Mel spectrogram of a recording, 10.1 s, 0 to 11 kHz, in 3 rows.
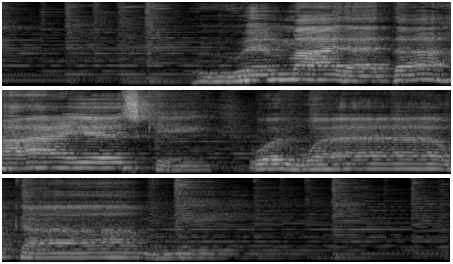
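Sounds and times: acoustic guitar strumming: 0.0s - 10.0s
man singing: 1.4s - 8.7s.

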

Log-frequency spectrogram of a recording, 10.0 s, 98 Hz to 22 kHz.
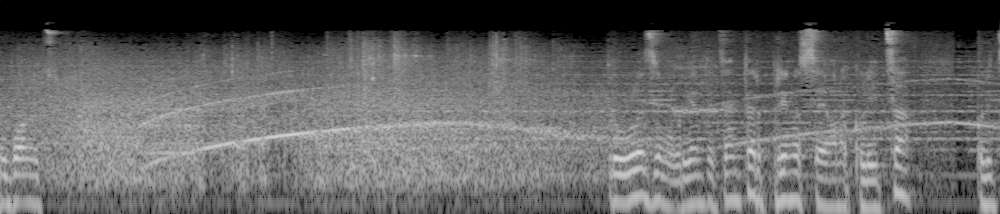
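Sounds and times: emergency vehicle siren: 0.0s - 10.0s
street traffic: 0.0s - 10.0s.

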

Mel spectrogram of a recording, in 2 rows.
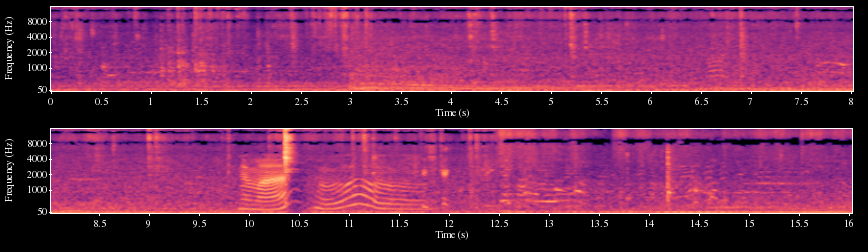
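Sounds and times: motor vehicle engine rumble: 0.0s - 16.0s
people talking: 9.5s - 15.7s.

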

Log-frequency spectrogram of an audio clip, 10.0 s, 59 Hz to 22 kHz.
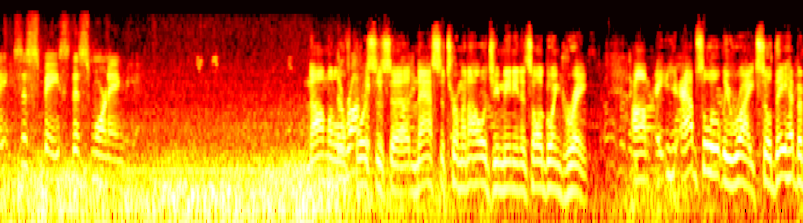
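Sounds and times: rocket engine rumble: 0.0s - 7.0s.

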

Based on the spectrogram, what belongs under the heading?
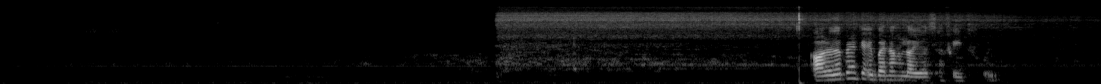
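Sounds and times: steady hiss: 4.0s - 11.0s.

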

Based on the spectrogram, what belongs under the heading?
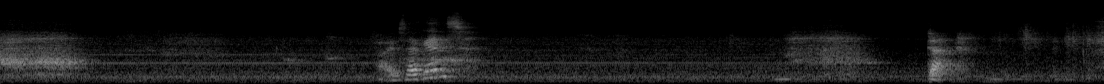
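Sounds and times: person exhaling hard: 7.8s - 8.8s.

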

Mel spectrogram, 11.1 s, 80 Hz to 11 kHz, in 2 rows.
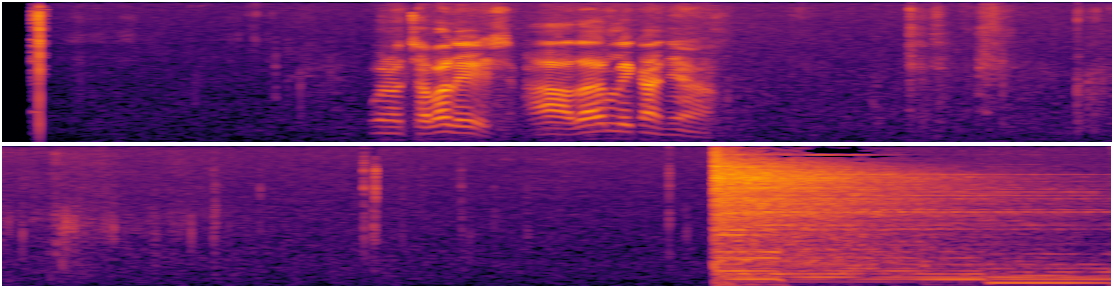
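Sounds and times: man speaking: 1.8s - 3.6s
tiny ticks: 6.5s - 9.1s.

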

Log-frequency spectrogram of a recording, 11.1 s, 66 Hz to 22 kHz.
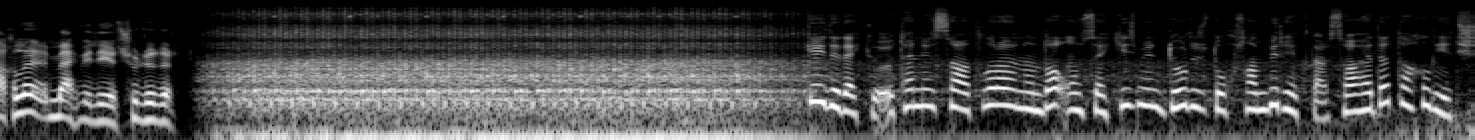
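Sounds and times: tractor diesel engine running: 1.5s - 11.0s.

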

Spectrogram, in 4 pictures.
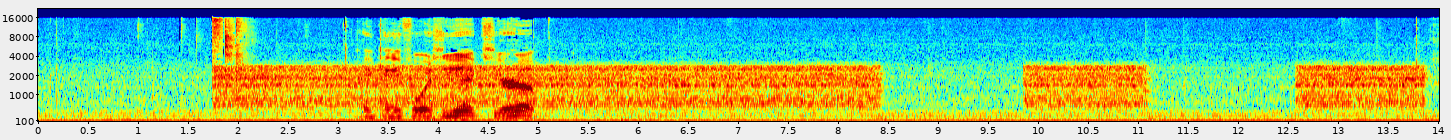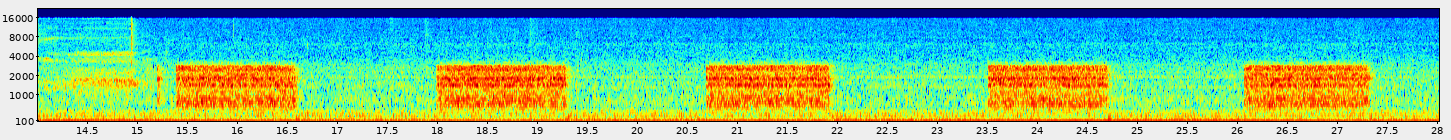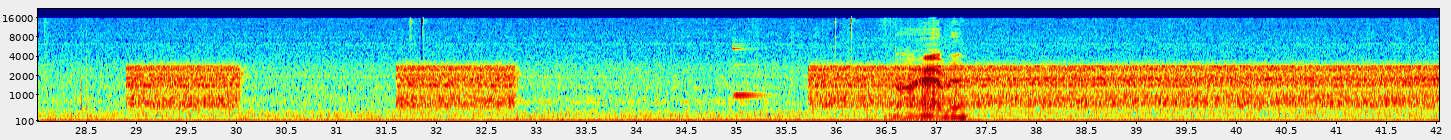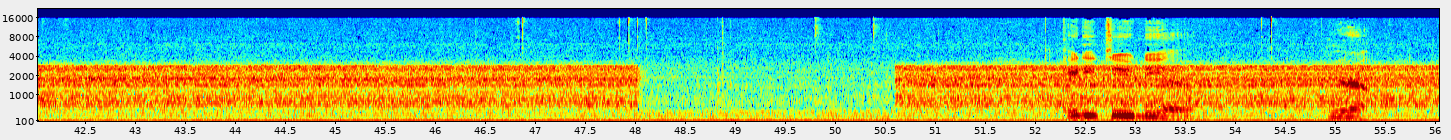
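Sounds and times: steady low hum: 0.0s - 56.0s
radio band hiss: 1.8s - 8.5s, 9.8s - 11.2s, 12.6s - 16.7s, 18.0s - 19.4s, 20.6s - 22.1s, 23.5s - 24.8s, 26.0s - 27.5s, 28.8s - 30.2s, 31.5s - 32.9s, 35.7s - 48.1s, 50.6s - 56.0s
digital modem data tones: 13.7s - 15.2s, 52.1s - 55.4s.

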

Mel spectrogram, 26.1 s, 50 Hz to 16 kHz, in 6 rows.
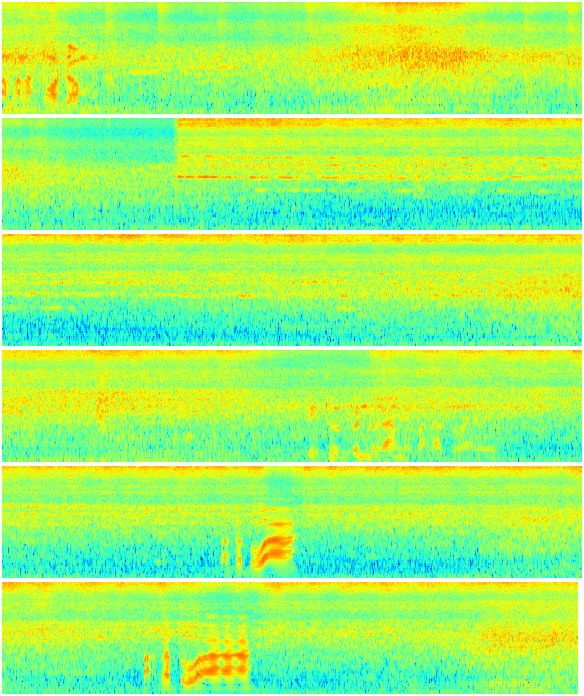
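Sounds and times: vehicle passing by: 0.0s - 5.5s, 11.3s - 17.6s, 21.0s - 22.8s, 24.7s - 26.0s
traffic noise with engine hum: 0.0s - 26.0s.

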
